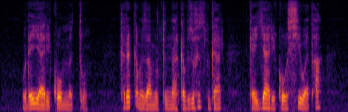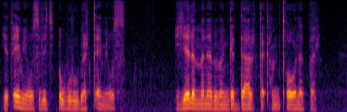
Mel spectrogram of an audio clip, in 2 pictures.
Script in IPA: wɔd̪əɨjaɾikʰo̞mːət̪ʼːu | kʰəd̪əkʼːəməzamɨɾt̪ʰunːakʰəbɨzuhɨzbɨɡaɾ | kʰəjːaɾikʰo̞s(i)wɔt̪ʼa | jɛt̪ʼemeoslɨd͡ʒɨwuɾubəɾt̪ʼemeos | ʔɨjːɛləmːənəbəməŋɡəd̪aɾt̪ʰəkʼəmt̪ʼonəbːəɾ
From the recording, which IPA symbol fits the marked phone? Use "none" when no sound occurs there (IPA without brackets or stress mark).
i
